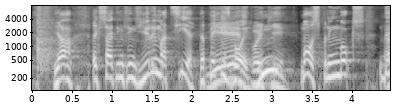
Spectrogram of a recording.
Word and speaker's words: Matthee: Yuri Matia. Yes. Yuri Matia. Mati. Matia. Matia. Okay. I think it struggles with the pronunciation when the commentator speaks it. It's pronounced Matia.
